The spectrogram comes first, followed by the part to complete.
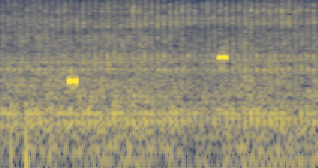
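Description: Two short electronic beeps a second apart, the second one higher in pitch, like the closing pips of a countdown. They sound over a steady low mechanical rattle.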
